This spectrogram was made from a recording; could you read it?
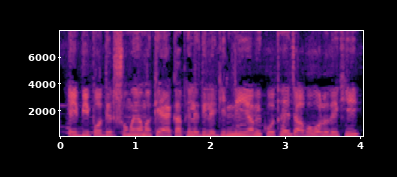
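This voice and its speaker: A man's voice: high-pitched, flat delivery, quick pace, darkish tone, soft background music, lightly acted. A man voicing a timid, tearful male servant in a cartoon, pleading and whimpering. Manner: pleading, whimpering, addressing master as babu. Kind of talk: Bengali cartoon voice acting.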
